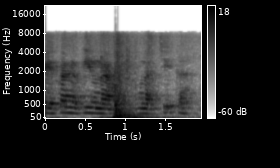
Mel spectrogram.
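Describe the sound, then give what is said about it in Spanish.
A door is shut with a single dull thud in the middle, under people talking. “Cierra, trinca la puerta.”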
